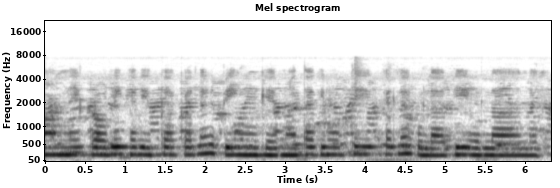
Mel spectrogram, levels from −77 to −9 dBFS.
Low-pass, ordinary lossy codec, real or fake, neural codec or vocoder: none; none; real; none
